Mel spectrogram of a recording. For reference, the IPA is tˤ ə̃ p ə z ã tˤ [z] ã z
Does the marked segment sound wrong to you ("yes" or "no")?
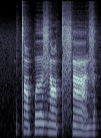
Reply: yes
